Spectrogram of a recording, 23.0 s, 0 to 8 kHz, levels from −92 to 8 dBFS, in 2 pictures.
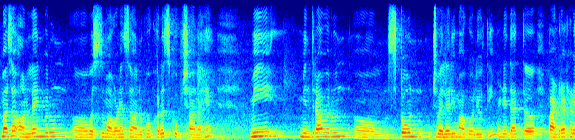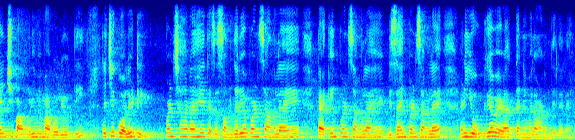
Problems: constant background noise, echo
